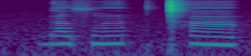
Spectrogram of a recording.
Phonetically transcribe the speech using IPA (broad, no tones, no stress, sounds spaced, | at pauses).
ɡ a sʷ ə̃ | ǀʰ ã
